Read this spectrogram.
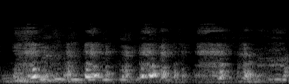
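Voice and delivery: high, breathless giggling; hearty laugh. Real, not acted. Preacher joking with the congregation, helpless laughter. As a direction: crack up for a few seconds.

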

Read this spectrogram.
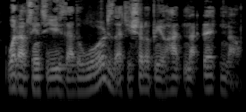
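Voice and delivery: usual speaking voice

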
